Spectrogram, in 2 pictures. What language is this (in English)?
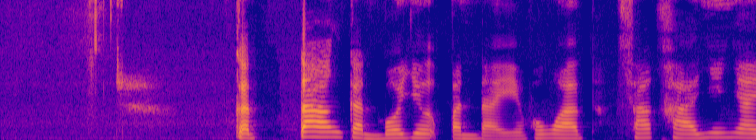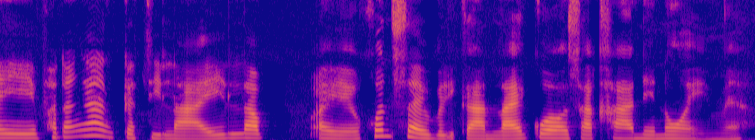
Thai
